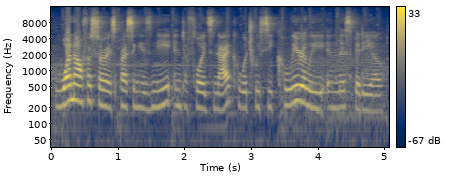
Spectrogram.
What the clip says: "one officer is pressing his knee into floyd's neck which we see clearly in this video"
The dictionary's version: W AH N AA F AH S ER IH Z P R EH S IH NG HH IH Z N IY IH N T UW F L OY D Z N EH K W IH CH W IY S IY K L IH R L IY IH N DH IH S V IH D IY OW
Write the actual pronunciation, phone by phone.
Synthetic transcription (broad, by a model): W AH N AA F AH S ER IH Z P R EH S IH NG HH IH Z N IY IH N T UW F L OY D Z N EH K W IH CH W IY S IY K L IH R L IY IH N DH IH S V IH D IY OW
